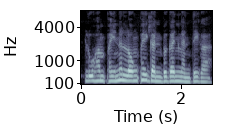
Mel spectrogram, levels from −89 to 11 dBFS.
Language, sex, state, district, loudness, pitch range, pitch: Wancho, female, Arunachal Pradesh, Longding, -15 LUFS, 180-195 Hz, 190 Hz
